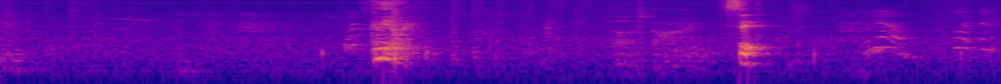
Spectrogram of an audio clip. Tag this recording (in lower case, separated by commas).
speech, animal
